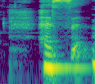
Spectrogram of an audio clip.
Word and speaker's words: chce: দেখেন এখানে CH মানে সে হা, পলিশ ভাষায় যেটাকে বলে। এই CH একসাথে থাকলে সেখানে হয়ের উচ্চারণ হয়। তাহলে আপনি হ সে এইভাবে বলবেন না, হটা ভিতর থেকে উচ্চারণ হবে। আমি বুঝতে পারছি কিনা জানি না। হ্যাস এভাবে।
